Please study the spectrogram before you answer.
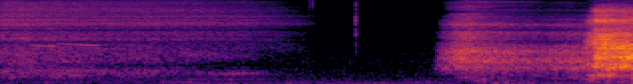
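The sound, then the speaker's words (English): A deep breath taken slowly: a soft, airy stretch of breathing, a short silence, then a stronger, rushing breath that grows louder at the end. “Okay. Deep breath.”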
